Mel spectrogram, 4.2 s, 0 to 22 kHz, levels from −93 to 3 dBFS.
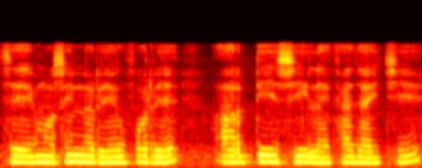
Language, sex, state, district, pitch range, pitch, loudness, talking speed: Odia, male, Odisha, Nuapada, 145-155 Hz, 150 Hz, -15 LUFS, 70 wpm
